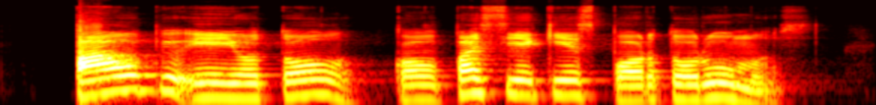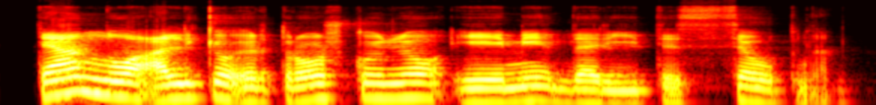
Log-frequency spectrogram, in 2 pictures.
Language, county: Lithuanian, Vilnius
